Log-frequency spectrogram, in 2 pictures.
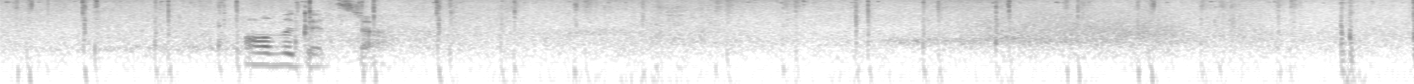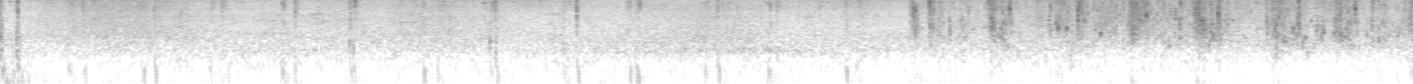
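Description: Roach the horse trots in The Witcher, with hooves clip-clopping in a steady rhythm throughout while a person talks over the game sounds.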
